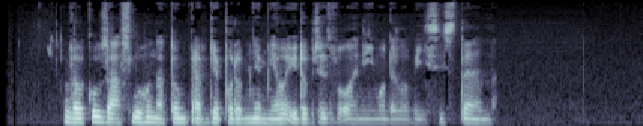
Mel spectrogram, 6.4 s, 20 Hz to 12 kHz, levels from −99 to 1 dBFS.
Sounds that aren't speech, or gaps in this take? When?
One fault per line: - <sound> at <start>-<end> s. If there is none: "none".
none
